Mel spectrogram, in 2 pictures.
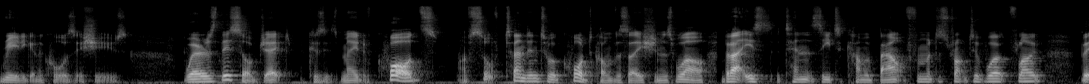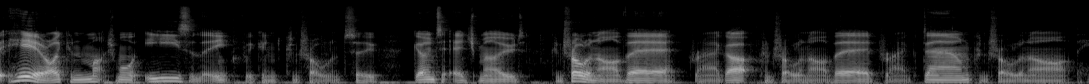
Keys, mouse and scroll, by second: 1.1-1.4 scroll down 1, 1.4 shift+middle click, 1.8 Tab, 2.3 click, 2.6 scroll up 1, 2.8 Tab, 3.8 middle click, 4.5 shift+middle click, 6.8 middle click, 7.5-8.1 scroll down 1, 8.2 shift+middle click, 8.3 middle click, 8.3 shift+middle click, 9.0 middle click, 9.1 shift+middle click, 9.3 scroll up 1, 9.6 shift+middle click, 11.7 middle click, 11.9 Tab, 13.9 ctrl+2, 14.6 Tab, 16.1 ctrl+r, 16.6 click, 18.8 ctrl+r, 19.1 click, 21.2 ctrl+r, 21.5 click.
